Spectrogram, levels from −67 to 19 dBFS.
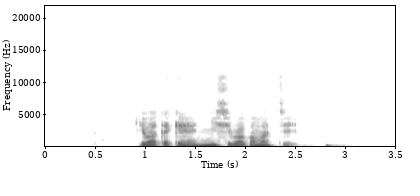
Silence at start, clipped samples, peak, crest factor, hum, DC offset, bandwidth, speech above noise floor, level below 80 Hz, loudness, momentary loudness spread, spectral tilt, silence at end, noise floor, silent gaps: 0.95 s; under 0.1%; -8 dBFS; 16 dB; none; under 0.1%; 11.5 kHz; 44 dB; -54 dBFS; -22 LUFS; 23 LU; -6 dB/octave; 0.65 s; -65 dBFS; none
